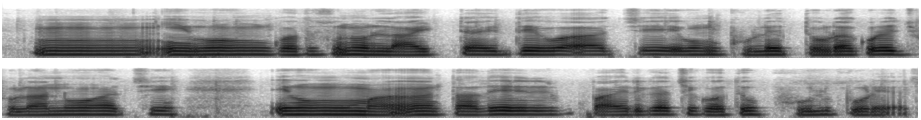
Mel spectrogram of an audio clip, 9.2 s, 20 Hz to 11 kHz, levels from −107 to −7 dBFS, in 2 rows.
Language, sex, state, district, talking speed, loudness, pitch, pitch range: Bengali, male, West Bengal, Jhargram, 145 wpm, -19 LUFS, 165 Hz, 155-170 Hz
